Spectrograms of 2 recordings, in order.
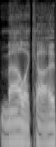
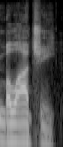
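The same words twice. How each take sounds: First: The name is said with ordinary English pronunciation. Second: The name is said with an Italian-sounding pronunciation. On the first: This is the common way people say it. The speaker calls it wrong. "Most people pronounce it Malachi" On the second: The prophet is jokingly treated as Italian. The speaker calls it right. "it's actually Malachi, and it's the first Italian first Italian prophet"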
